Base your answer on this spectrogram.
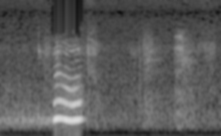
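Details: A pet cat named Zip, also called Mei Mei, refusing to give up a laptop perch indoors: one loud clear meow of about a third of a second with a slight wavering pitch, amid quiet room noise and faint rustling.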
